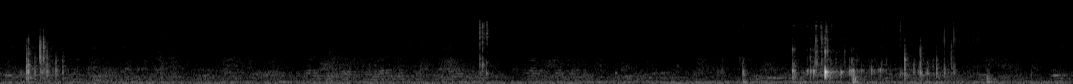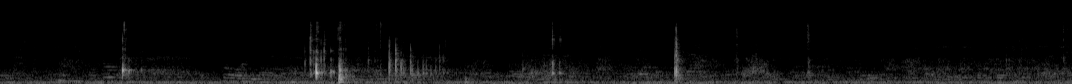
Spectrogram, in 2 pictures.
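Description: Game pieces click and clack against a wooden board.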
